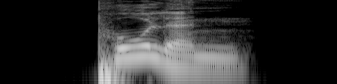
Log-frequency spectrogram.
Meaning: to polarize
- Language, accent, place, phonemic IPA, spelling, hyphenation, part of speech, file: German, Germany, Berlin, /ˈpoːlən/, polen, po‧len, verb, De-polen.ogg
